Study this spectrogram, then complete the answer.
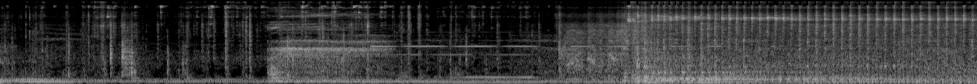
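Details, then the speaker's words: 2004 Ford Escape on a cold start, with a fuel smell: cranks and catches, then a fast, uneven popping tick from cylinder two. Owner suspects the injector is blowing out its O-ring; unconfirmed. "it's piston number two so what i'm thinking the problem is is that the injector is blowing out the o-ring around it"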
